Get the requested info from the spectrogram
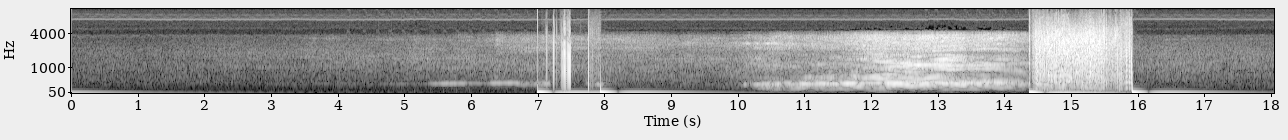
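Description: Air traffic control radio receiver between transmissions. Two sharp push-to-talk clicks come about seven and eight seconds in. A humming tone with overtones follows for about four seconds, from a carrier with no readable voice, then a burst of static that cuts off suddenly after about a second and a half.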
